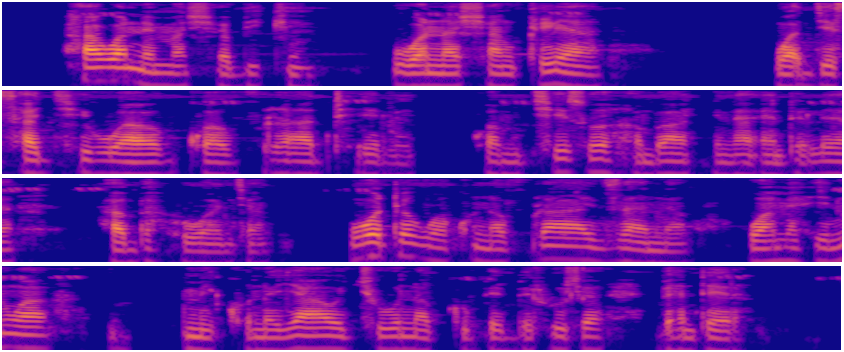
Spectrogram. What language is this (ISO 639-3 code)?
swa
